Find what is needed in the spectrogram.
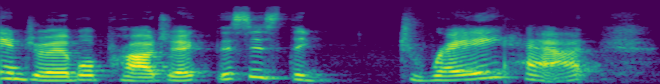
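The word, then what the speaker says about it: Drei: This is the Dre hat. That's spelled D-R-E-I, Dre hat by Ecomcrew Designs, and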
